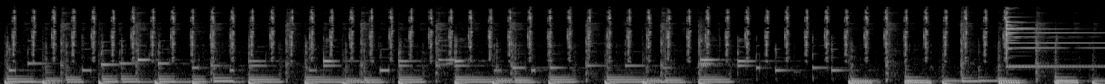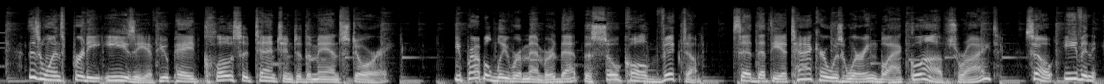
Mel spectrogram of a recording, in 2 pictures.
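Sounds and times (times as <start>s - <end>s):
clock ticking as a countdown: 0.0s - 10.1s
speech: 11.4s - 15.0s, 15.6s - 22.0s.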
